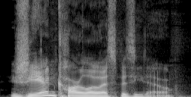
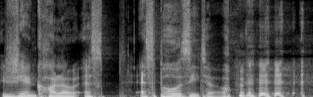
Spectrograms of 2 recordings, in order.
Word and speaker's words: Giancarlo Esposito: seen in this fucking, because he pronounces his name he's like Giancarlo Esposito.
